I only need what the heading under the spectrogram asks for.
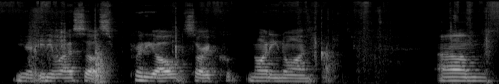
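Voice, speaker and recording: The voice comes at a moderate pace in flat, monotone intonation, with audible room echo. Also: woman, fairly low pitch for a woman. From New Zealand. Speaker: health vlogger. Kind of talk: casual talk to camera with reading aloud. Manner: halting, many fillers.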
